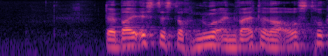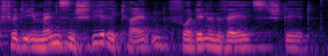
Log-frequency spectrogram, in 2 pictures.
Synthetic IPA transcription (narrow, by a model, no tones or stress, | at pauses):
d̥abaɪʔɪstɛsd̥ɔχnuːɐaɪnvaɪtəʁɐʔaʊsd̥ʁʊkfyːɐdiːɪmɛnzn̩ʃv̥iːʁɪkʰːaɪtn̩foːɐdeːnənvɛɪlsʃteːt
